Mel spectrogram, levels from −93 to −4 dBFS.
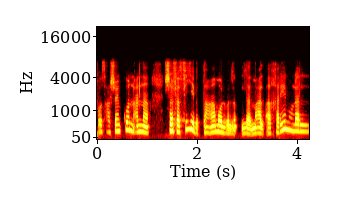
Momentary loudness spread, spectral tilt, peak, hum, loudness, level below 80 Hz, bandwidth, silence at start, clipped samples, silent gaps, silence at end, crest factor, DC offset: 7 LU; -6 dB/octave; -2 dBFS; none; -21 LUFS; -68 dBFS; 7.4 kHz; 0.05 s; under 0.1%; none; 0 s; 18 dB; under 0.1%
